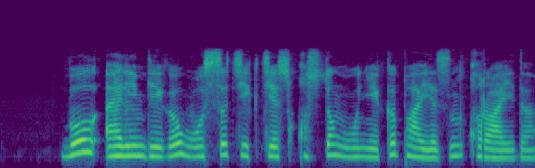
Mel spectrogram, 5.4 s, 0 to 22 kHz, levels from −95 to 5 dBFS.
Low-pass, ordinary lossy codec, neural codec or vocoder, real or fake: none; none; codec, 16 kHz, 4 kbps, FreqCodec, larger model; fake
